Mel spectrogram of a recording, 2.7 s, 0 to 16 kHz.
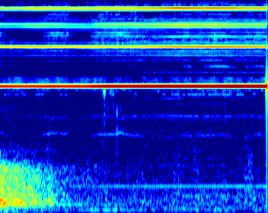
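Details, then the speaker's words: Maxwell's inductance bridge trainer kit, second observation set (Lx2): the null-detector buzzer sounds as a steady, high-pitched, unbroken buzz because the bridge is still unbalanced, and it stops once the bridge is balanced by adjusting resistance. "can hear this buzzing sound. Okay, once our bridge is unbalanced, become balanced, then this buzzing sound will be off."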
